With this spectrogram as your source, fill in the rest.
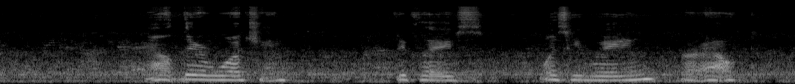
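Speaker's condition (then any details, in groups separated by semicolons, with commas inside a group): Cerebral palsy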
